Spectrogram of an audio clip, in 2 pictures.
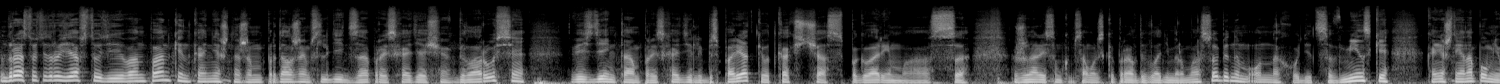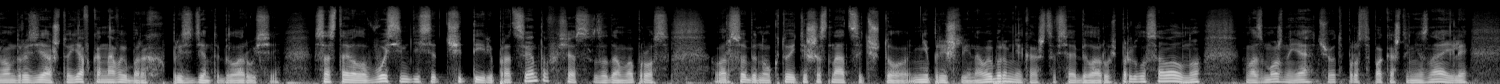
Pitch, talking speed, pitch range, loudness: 105 Hz, 150 wpm, 95-120 Hz, -18 LUFS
